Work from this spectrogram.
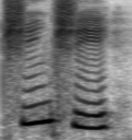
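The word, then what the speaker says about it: cinci: patru, pronounced like padru, sinci, pronounced like chinchi, sase, pronounced like shish, sapt, pronounced like shapte, opt, pronounced like opt, nua, pronounced like noa, zis, pronounced like zeche.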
